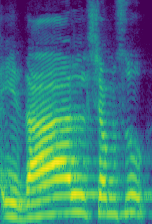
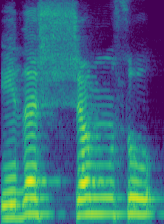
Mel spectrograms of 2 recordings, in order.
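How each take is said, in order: First: A long vowel and l come before sh. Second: Joined straight to the sh, no l sound. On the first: The speaker calls it wrong. "ये पढ़ना गलत है" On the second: The speaker calls it right. "Direct शीन से मिलाकर पढ़ेंगे"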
